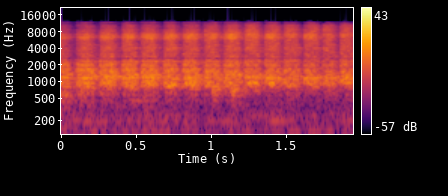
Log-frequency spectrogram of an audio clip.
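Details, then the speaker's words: Volvo S70 2.4T used cylinder head on the bench, valve being hand-lapped with grinding compound during valve seal replacement: rhythmic gritty back-and-forth scrape about four times a second, smoothing as the seat laps in. "ever notice how you can hear that gritty grinding well you pretty much want to laugh the Val until that noise goes away you how it's getting smoother"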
